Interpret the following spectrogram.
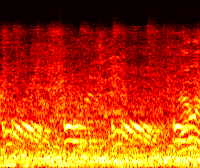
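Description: Electronic arcade game music and sound effects, a run of short repeated sliding tones, over the steady low hum of arcade machines.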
